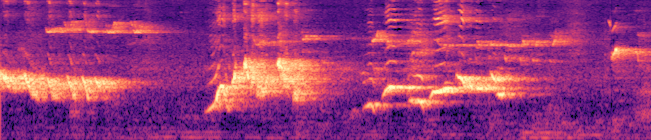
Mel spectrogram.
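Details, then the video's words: White-rumped shama song for coaxing mute shamas to sing: a steady whistled note, then a loud rich warbling burst, and a quicker run of bright slurred whistles. "suara untuk memancing murai yg macet bunyi"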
